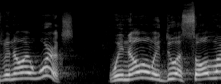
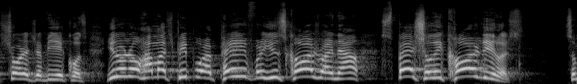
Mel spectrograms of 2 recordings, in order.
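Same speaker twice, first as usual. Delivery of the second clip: energetic, driving phone pitch in a raised voice; enthusiastic sales pitch; 4 semitones higher than usual. Shown as a demonstration. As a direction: pitch it with full conviction and energy. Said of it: "With enthusiasm, with energy".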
